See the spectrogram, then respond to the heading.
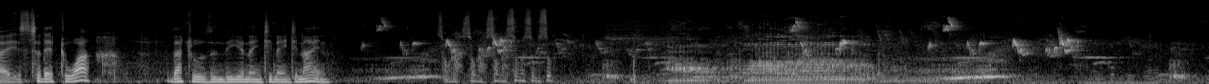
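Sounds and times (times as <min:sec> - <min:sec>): birds chirping: 0:00.0 - 0:12.0
louder lower bird call: 0:03.6 - 0:11.2.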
